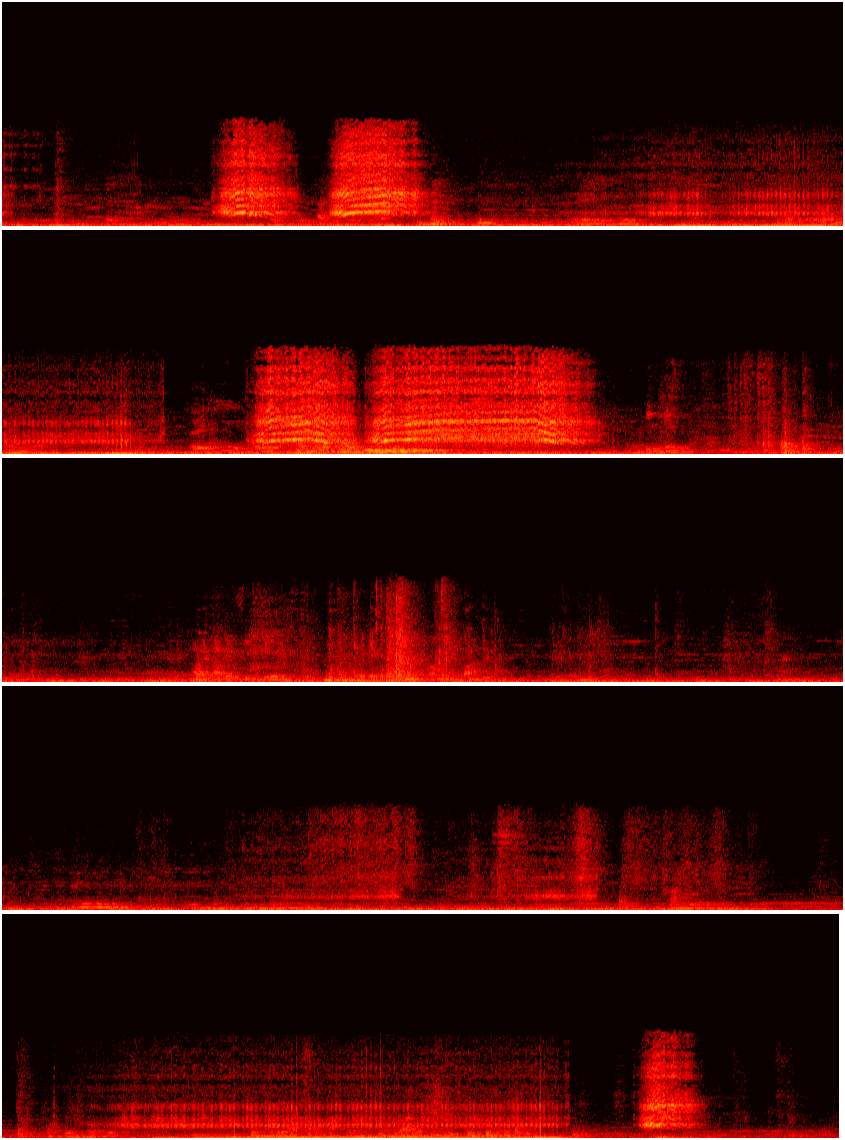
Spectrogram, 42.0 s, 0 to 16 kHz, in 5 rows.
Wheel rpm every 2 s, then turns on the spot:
10, 40, 10, 10, 20, 40, 120, 0, 0, 0, 0, 0, 0, 0, 10, 10, 0, 10, 20, 20, 0.
6-10 30-32 34-40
